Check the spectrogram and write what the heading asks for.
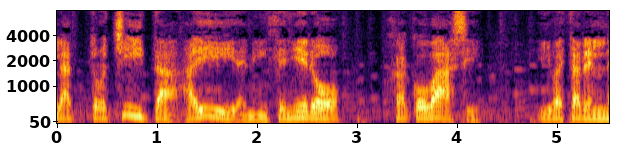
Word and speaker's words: Jacobacci: Tengo siempre la pronunciación Jacobacci, pero bueno, qué sé yo, no sé. Ellos, los de ahí, que son los que más derecho tienen, dicen Jacobacci. Y punto.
